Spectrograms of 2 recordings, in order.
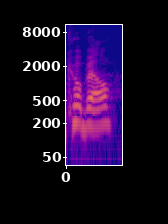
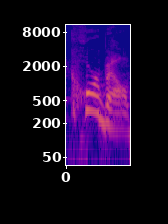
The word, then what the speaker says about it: Corbell: uh or coal see Greg screw his name's but Greg calls him coobel yeah because saying it wrong he's not a champagne he's a it's Corbell knucklehead uh is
